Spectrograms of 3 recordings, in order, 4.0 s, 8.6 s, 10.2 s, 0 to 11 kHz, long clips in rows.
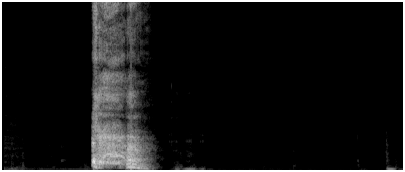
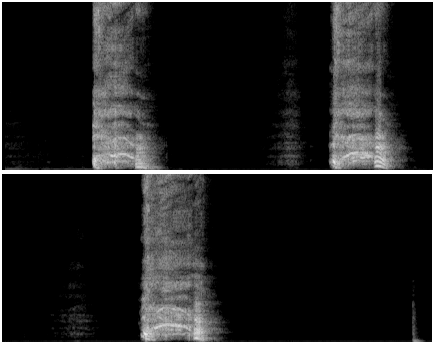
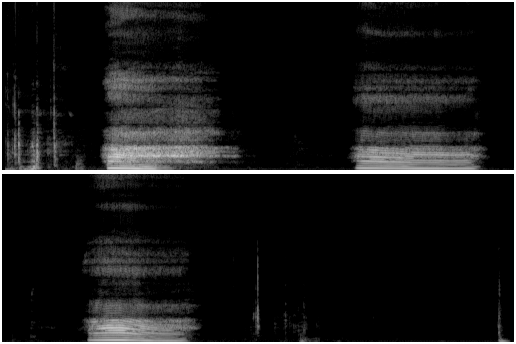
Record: {"cough_length": "4.0 s", "cough_amplitude": 32768, "cough_signal_mean_std_ratio": 0.28, "three_cough_length": "8.6 s", "three_cough_amplitude": 32768, "three_cough_signal_mean_std_ratio": 0.37, "exhalation_length": "10.2 s", "exhalation_amplitude": 26973, "exhalation_signal_mean_std_ratio": 0.44, "survey_phase": "beta (2021-08-13 to 2022-03-07)", "age": "45-64", "gender": "Male", "wearing_mask": "No", "symptom_none": true, "smoker_status": "Current smoker (11 or more cigarettes per day)", "respiratory_condition_asthma": false, "respiratory_condition_other": false, "recruitment_source": "REACT", "submission_delay": "1 day", "covid_test_result": "Negative", "covid_test_method": "RT-qPCR"}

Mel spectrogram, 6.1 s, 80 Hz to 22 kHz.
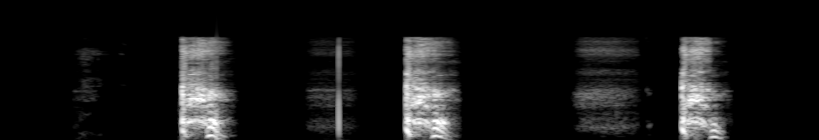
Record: {"three_cough_length": "6.1 s", "three_cough_amplitude": 29774, "three_cough_signal_mean_std_ratio": 0.31, "survey_phase": "beta (2021-08-13 to 2022-03-07)", "age": "45-64", "gender": "Male", "wearing_mask": "No", "symptom_runny_or_blocked_nose": true, "symptom_onset": "3 days", "smoker_status": "Current smoker (1 to 10 cigarettes per day)", "respiratory_condition_asthma": false, "respiratory_condition_other": false, "recruitment_source": "Test and Trace", "submission_delay": "0 days", "covid_test_result": "Positive", "covid_test_method": "RT-qPCR"}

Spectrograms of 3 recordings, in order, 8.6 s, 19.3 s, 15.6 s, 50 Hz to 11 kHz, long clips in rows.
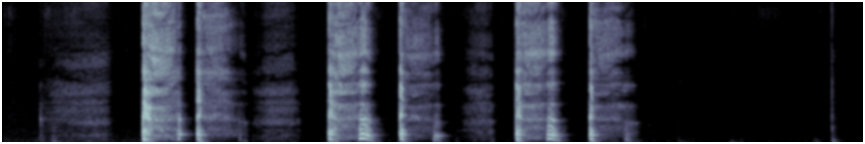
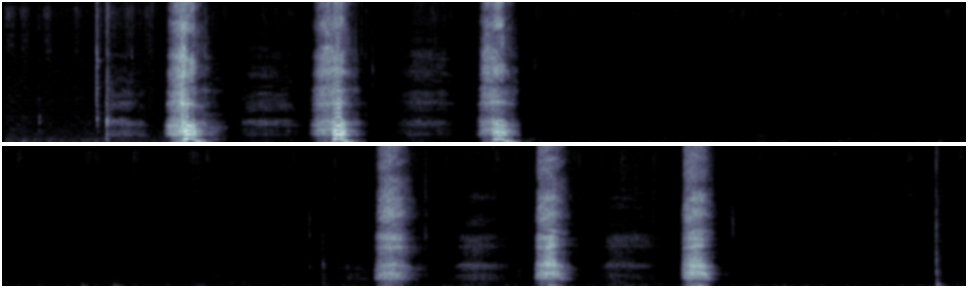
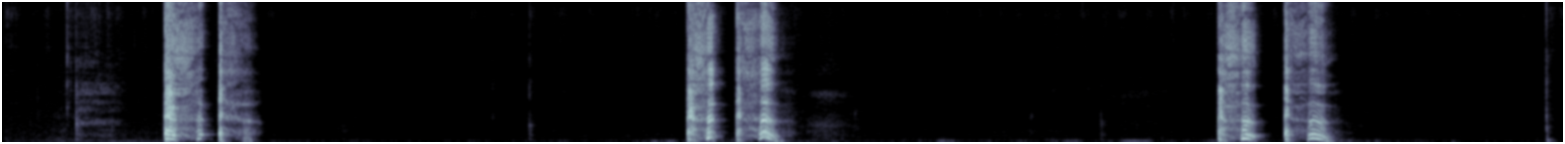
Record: {"cough_length": "8.6 s", "cough_amplitude": 32768, "cough_signal_mean_std_ratio": 0.31, "exhalation_length": "19.3 s", "exhalation_amplitude": 32768, "exhalation_signal_mean_std_ratio": 0.17, "three_cough_length": "15.6 s", "three_cough_amplitude": 32768, "three_cough_signal_mean_std_ratio": 0.23, "survey_phase": "beta (2021-08-13 to 2022-03-07)", "age": "65+", "gender": "Female", "wearing_mask": "No", "symptom_none": true, "smoker_status": "Ex-smoker", "respiratory_condition_asthma": false, "respiratory_condition_other": false, "recruitment_source": "REACT", "submission_delay": "0 days", "covid_test_result": "Negative", "covid_test_method": "RT-qPCR"}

